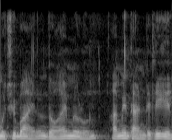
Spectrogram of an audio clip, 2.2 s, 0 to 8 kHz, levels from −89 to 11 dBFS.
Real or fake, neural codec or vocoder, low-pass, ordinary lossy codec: real; none; 7.2 kHz; none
